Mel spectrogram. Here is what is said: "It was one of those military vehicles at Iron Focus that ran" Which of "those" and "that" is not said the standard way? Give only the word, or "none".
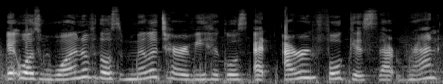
none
